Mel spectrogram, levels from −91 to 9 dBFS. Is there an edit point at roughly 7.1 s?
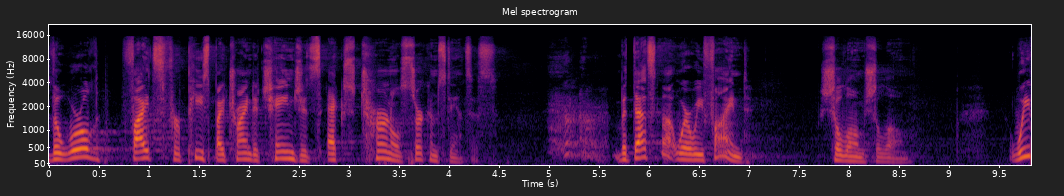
no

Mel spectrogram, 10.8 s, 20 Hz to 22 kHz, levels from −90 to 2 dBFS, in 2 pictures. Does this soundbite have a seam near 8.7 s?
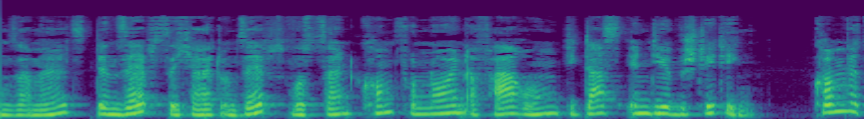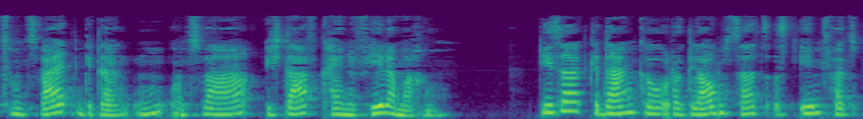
no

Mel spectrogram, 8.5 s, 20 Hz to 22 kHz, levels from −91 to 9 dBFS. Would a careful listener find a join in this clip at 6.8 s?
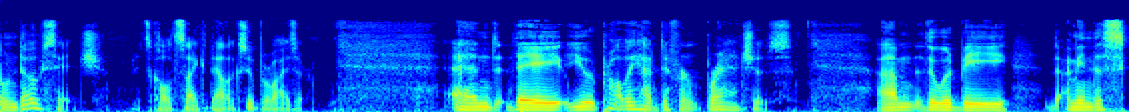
no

